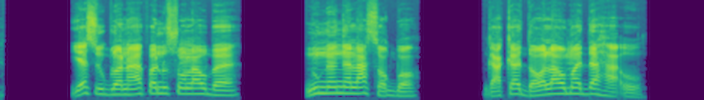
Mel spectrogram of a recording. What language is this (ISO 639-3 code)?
ewe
